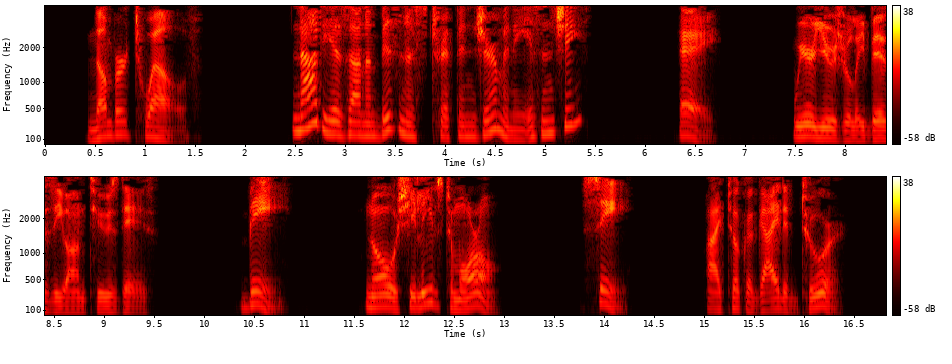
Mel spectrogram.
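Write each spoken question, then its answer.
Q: Nadia's on a business trip in Germany, isn't she?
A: B: No, she leaves tomorrow.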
